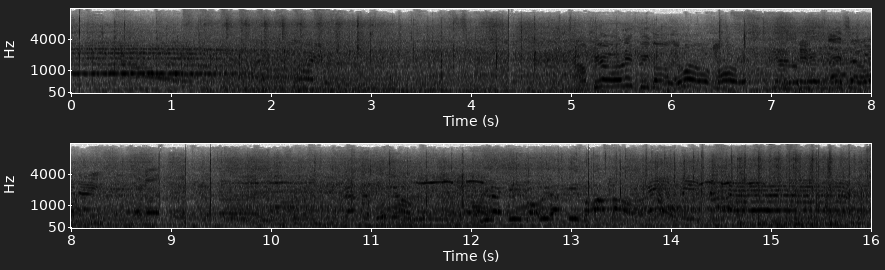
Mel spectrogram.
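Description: Several people shouting and cheering in celebration, some calls held long, in a large, sparsely filled arena.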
